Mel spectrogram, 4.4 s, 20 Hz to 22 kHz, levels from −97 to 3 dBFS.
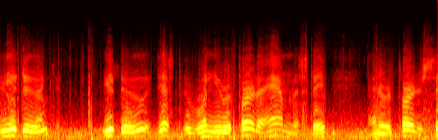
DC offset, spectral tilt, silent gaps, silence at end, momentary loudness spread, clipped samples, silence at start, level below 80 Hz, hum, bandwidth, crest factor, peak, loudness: under 0.1%; -10.5 dB/octave; none; 0 s; 11 LU; under 0.1%; 0 s; -42 dBFS; none; 5 kHz; 16 dB; -2 dBFS; -20 LUFS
